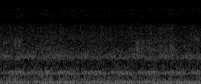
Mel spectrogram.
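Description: Steady low background noise of a room with a faint constant hum underneath; no distinct event.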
